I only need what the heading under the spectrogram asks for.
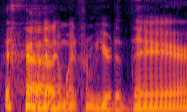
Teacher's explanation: I want to do it kind of consistently with kind of like a Valley Girl uptalk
